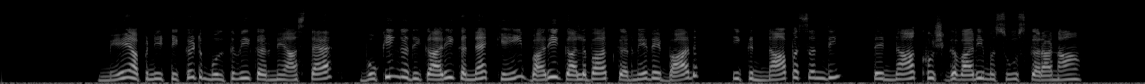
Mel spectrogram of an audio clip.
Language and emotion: Dogri, disgusted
